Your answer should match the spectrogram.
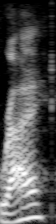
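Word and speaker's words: Rai: That's how you say it, right? Rye? – Yep.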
